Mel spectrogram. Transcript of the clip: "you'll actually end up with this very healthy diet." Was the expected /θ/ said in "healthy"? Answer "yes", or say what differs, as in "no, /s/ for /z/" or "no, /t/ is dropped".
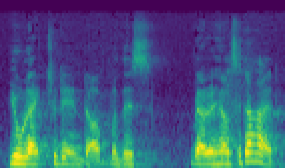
no, /s/ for /θ/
